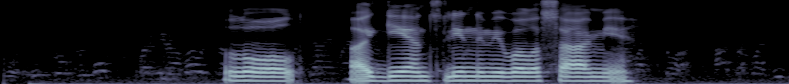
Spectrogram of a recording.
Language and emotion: Russian, sad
